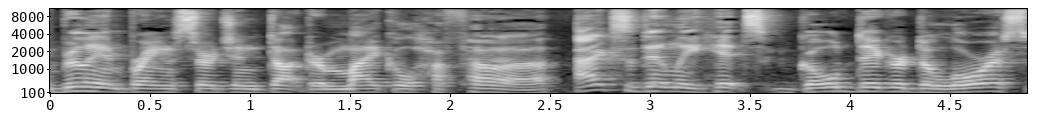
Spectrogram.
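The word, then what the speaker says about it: Hfuhruhurr: Michael That's really exactly how his name is pronounced. His last name is spelled H-F-U-H-R-U-H-U-R-R. When brilliant brain surgeon Dr. Michael Hafara accidentally hits gold digger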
